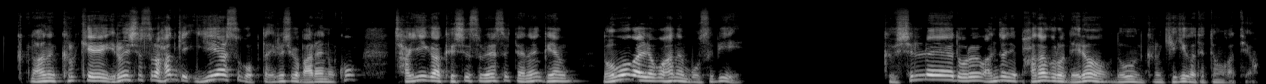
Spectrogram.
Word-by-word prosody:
"그 135 - -14
나는 145 +3 +1
그렇게 175 +1 +2
이런 160 +9 +1
실수를 200 -3 +1
하는 220 +1 +1
게 - - -3
이해할 205 - +3
수가 225 - -6
없다." - - -7
이런 125 +6 -4
식으로 145 0 -2
말해 110 +5 +1
놓고 220 - -9 0.3
자기가 170 +3 +2
그 135 - -4
실수를 150 +1 -1
했을 165 +2 -4
때는 150 +3 -3
그냥 150 0 -1 0.3
넘어가려고 180 - +4
하는 155 -3 0
모습이 110 - -8 1.4
그 105 - -11
신뢰도를 200 - +3
완전히 160 +1 -2
바닥으로 160 -1 +2
내려놓은 120 -3 -1
그런 110 +1 -11
계기가 115 +4 -3
됐던 100 0 -12
것 - - -15
같아요. - - -14
155 Hz, 380 characters per minute, -23 LUFS, 130-180 Hz, 1.4 s, 넘어가려고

